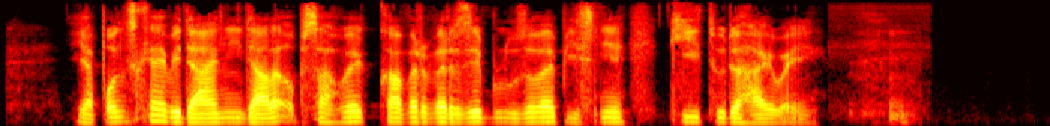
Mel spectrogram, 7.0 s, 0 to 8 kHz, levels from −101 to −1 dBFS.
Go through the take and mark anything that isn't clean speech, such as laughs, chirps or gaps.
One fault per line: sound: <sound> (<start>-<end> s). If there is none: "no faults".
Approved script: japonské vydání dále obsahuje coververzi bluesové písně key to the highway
sound: laugh (5.7-6.2 s)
